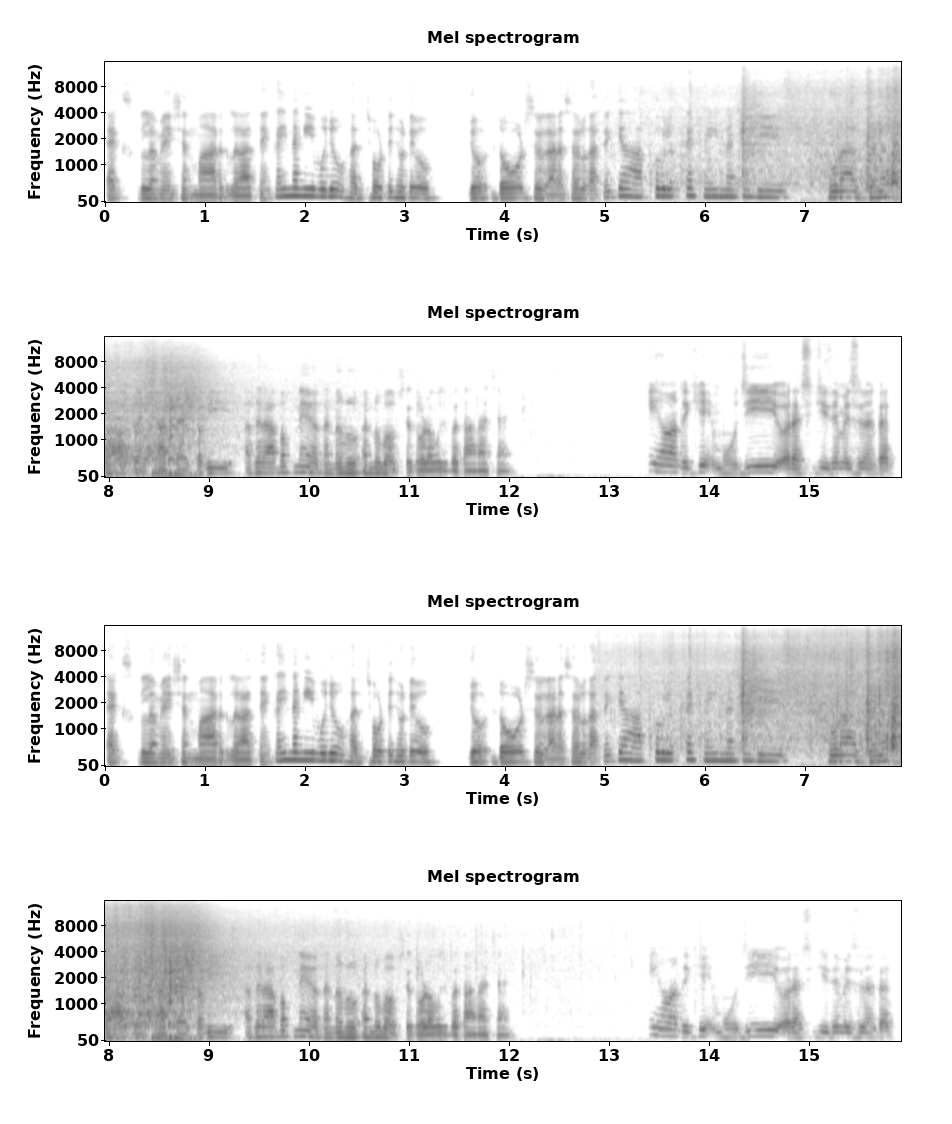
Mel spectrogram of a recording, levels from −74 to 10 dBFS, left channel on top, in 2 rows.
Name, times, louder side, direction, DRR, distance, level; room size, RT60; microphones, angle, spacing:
voice 1, 0.0-3.3 3.6-6.8 7.2-12.0, right 1 dB, 10° right, 0.8 m, -35 dB
sound 1, 4.9-10.7 11.1-11.3 11.7-11.8 12.1-12.4, right 7 dB, 45° right, 0.7 m, -34 dB
voice 2, 13.4-15.8, left 3 dB, 80° left, 0.9 m, -37 dB
5.2 x 3.4 x 2.4 m
head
